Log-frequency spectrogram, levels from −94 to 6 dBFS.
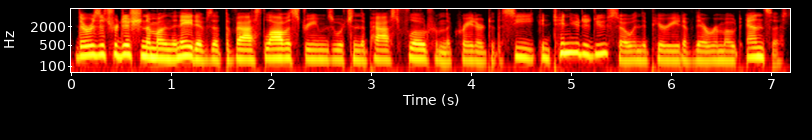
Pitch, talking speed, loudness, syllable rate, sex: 185 Hz, 285 wpm, -21 LUFS, 7.1 syllables/s, female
